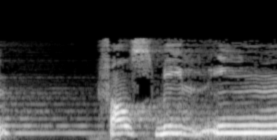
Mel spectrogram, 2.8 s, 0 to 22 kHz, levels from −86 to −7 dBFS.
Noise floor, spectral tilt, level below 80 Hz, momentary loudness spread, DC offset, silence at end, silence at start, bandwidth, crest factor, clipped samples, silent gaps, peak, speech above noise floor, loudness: -35 dBFS; -6 dB/octave; -48 dBFS; 23 LU; under 0.1%; 0 s; 0 s; 7.4 kHz; 14 dB; under 0.1%; none; -2 dBFS; 22 dB; -16 LUFS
